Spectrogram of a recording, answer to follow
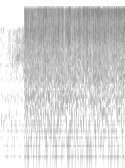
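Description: A steady rushing, crackling noise of an aircraft in flight starts abruptly about half a second in. Before it there is a short stretch of quieter, duller outdoor background.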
